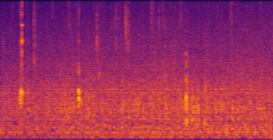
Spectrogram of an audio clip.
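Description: Three light clicks of metal parts as a scooter carburetor's top cap is seated and a Phillips screwdriver is set to its screw, over a steady background hiss.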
